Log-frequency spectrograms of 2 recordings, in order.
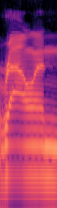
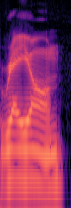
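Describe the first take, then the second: First: The middle consonant sounds like an L. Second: The middle consonant sounds like a Y. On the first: The speaker calls it wrong. "not the Rallon" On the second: The speaker calls it right. "It is the Rayon"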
